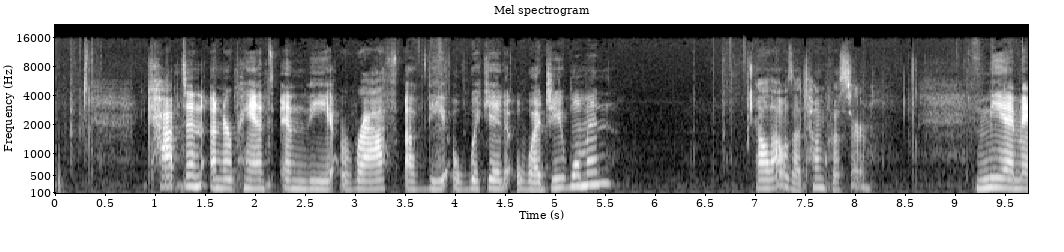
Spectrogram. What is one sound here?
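A woman speaks calmly and with animation close to a microphone.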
